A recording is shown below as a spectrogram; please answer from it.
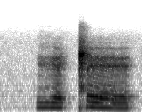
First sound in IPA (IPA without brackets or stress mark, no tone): ɣ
